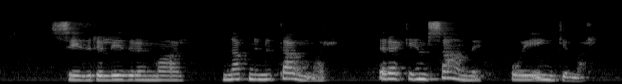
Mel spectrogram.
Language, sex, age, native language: Icelandic, female, 30-39, Icelandic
